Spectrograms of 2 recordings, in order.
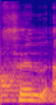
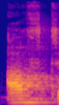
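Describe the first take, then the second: First: "often" as "offen", no T; silent T. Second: "often" as "off-ten", T pronounced; sounded T. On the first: Teacher sums up both options, first "often" with silent T. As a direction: leave the T out of "often". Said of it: "ال T هنا silent". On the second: Teacher sums up both options, second "often" with audible T. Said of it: "تنطق ال T وتقولها". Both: Shown as a demonstration.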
